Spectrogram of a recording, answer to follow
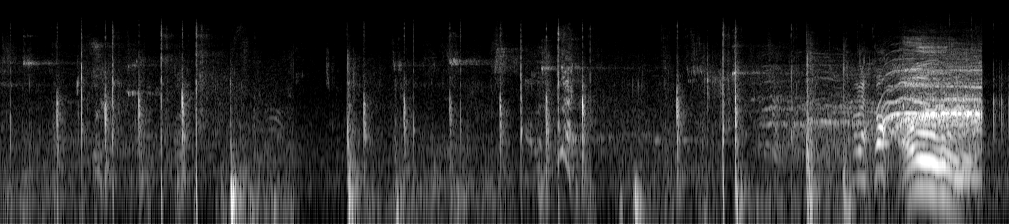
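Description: Table tennis ball clicking off bats and table in two fast rallies, a few strikes a second with a short pause between points. Near the end a loud shout rises over swelling crowd noise and cuts off suddenly.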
